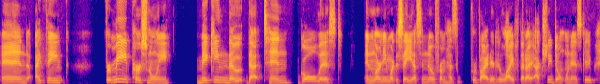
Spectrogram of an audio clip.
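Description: A woman speaks in a normal speaking voice with an American accent, at a medium pitch and a fairly slow pace. Her intonation stays fairly even, and the recording is very clean with a silent background. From Texas. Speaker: business owner in addiction recovery. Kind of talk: interview.

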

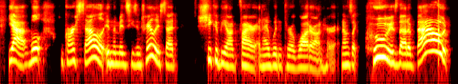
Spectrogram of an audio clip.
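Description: In a Canadian accent, a woman with a plain, everyday voice speaks at a moderate pace and medium pitch. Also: lively intonation. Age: 30s. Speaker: podcast host. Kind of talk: casual chat.

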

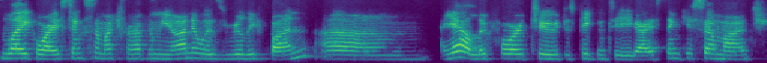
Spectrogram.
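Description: In a Dutch accent, a woman speaks at medium pitch with fairly even intonation and hardly any pauses. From Netherlands. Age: 20s. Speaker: sports lawyer. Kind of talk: casual interview.

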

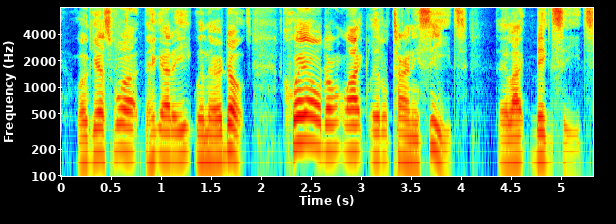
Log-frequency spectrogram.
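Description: With a Texan accent, a man speaks at a moderate pace in a fairly high pitch with lively intonation, in a dry, close sound with no echo. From Central Texas. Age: 40s. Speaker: podcast co-host, land and wildlife manager. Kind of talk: casual chat.

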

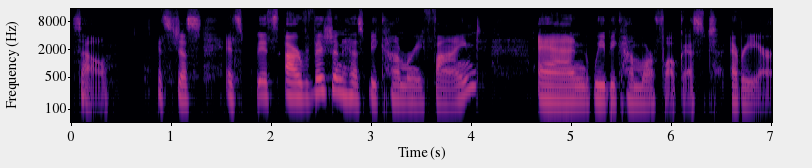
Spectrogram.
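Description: In a dry, close sound with no echo on a very clean recording with a silent background, a woman with an American accent speaks in an unremarkable speaking voice at a fairly low pitch, with ordinary pitch variation and a fairly slow pace. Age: 50s. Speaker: business owner. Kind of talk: interview. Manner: casual, conversational.

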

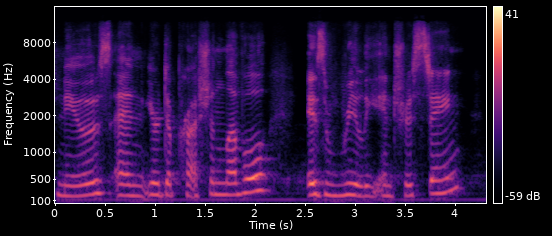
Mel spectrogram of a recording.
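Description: A woman with an American accent and a plain, everyday voice, fairly high in pitch, at a moderate pace with ordinary pitch variation. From Texas. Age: 20s. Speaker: photographer and women's health advocate. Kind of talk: casual chat.

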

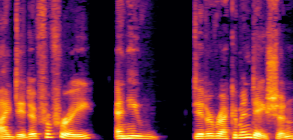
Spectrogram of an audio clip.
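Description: Lively in intonation, a woman with a plain, everyday voice speaks at a fairly low pitch, the sound dry and close with no echo in a very clean recording with a silent background. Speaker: broadcast voice coach. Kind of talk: interview.

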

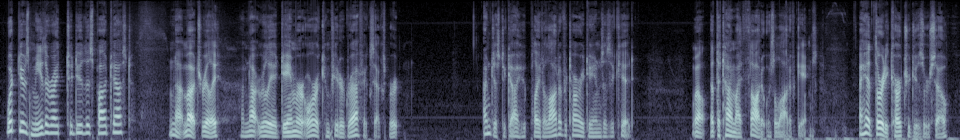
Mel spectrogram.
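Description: Talking at a very fast pace with long, frequent pauses, a man of medium pitch makes very wide pitch swings, recorded very cleanly with a silent background and a dry, close sound with no echo. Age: 40s. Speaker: podcast host and writer. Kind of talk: scripted narration.

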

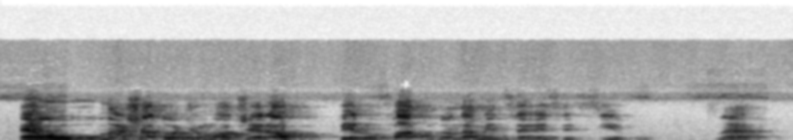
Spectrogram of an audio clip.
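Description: A man speaks at a fairly slow pace with a high pitch. His loudness swings widely. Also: ordinary pitch variation. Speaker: online show host. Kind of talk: casual chat. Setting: video call.

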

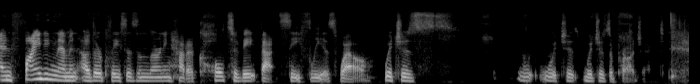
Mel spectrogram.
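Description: An ordinary speaking voice from a woman, fairly low in pitch with ordinary pitch variation, at a fairly quick pace, dry and close with no echo. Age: 40s. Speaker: health and body image coach. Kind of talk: casual interview.

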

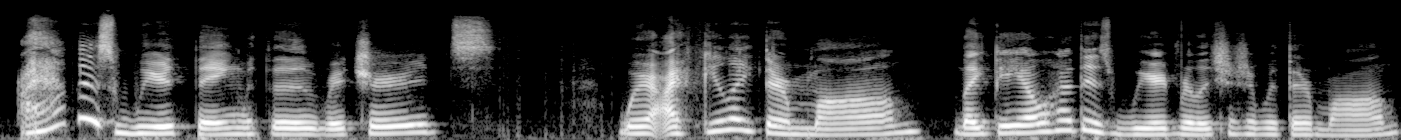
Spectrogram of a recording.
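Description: At a moderate pace, a woman talks with lively intonation in an ordinary speaking voice, the sound dry and close with no echo. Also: medium pitch for a woman. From Canada. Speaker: podcast co-host. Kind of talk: casual banter podcast chat reviewing books.

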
